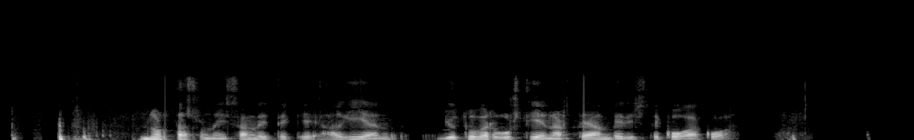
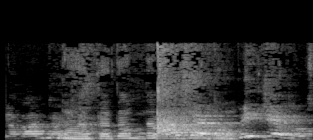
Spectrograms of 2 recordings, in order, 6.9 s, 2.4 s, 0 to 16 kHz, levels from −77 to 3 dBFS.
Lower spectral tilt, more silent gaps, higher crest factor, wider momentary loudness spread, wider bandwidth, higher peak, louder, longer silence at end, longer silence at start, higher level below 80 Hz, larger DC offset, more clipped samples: first, -9.5 dB/octave vs -3 dB/octave; first, 3.08-3.16 s, 5.55-5.78 s vs none; first, 22 dB vs 16 dB; first, 12 LU vs 7 LU; second, 7.2 kHz vs 11.5 kHz; about the same, 0 dBFS vs 0 dBFS; second, -21 LUFS vs -16 LUFS; first, 0.9 s vs 0 s; about the same, 0.1 s vs 0.05 s; about the same, -54 dBFS vs -54 dBFS; neither; neither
